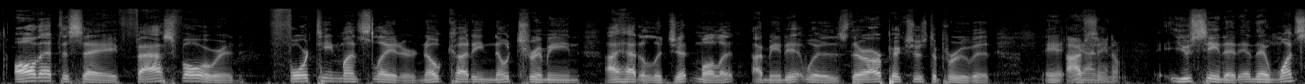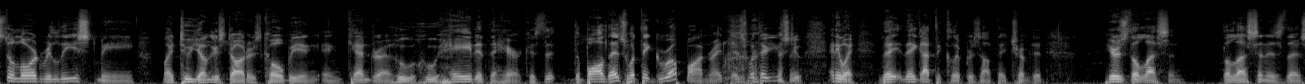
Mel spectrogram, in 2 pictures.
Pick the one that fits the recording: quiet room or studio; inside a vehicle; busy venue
busy venue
